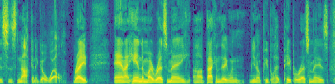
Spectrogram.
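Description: A man with a plain, everyday voice, fairly low pitch and moderate pace, on a very clean recording with a silent background and a dry, close sound with no echo. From Brooklyn, New York. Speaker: media company founder and CEO. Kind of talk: casual interview.

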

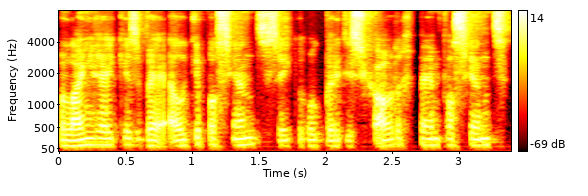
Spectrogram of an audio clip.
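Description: A man with a Flemish accent at a moderate pace, in a dry, close sound with no echo. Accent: Belgian Flemish, audible. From Belgian Limburg. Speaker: physiotherapist and researcher. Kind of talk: expert interview. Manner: halting, many fillers and repetitions.

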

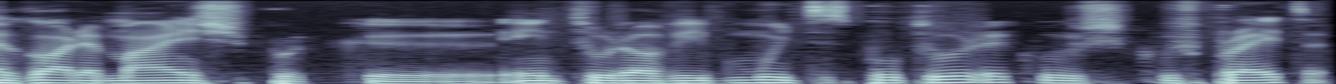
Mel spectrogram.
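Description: His very deep, low voice comes at a fairly slow pace, and this man is recorded with a dry, close sound with no echo. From Luxembourg (Portuguese family, moved from Portugal at 5). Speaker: metal band musician. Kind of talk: casual chat.

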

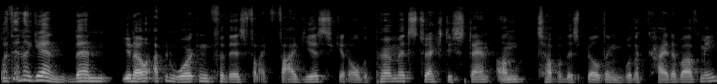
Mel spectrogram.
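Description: Speaking with a Danish accent, a man uses a medium pitch and ordinary pitch variation. His pace is fairly quick, with hardly any pauses. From Denmark. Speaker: pro kitesurfer. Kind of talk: interview. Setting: remote call. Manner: hesitant, many fillers.

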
